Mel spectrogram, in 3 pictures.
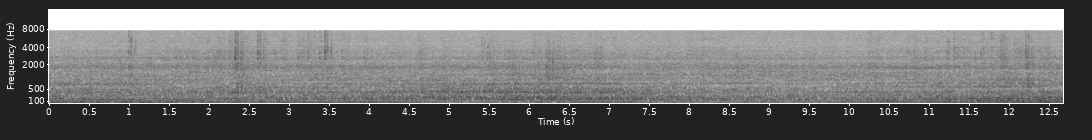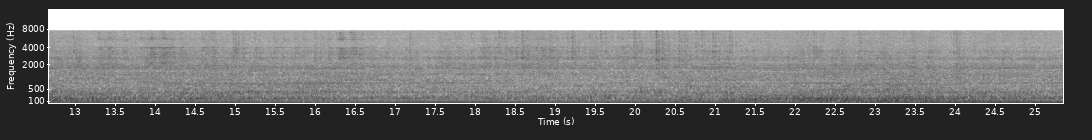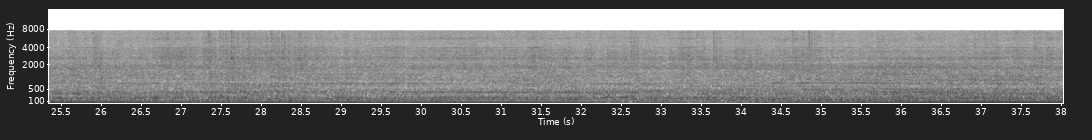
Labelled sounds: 13.8	14.3	vessel noise, 3.8 to 4.2 kHz

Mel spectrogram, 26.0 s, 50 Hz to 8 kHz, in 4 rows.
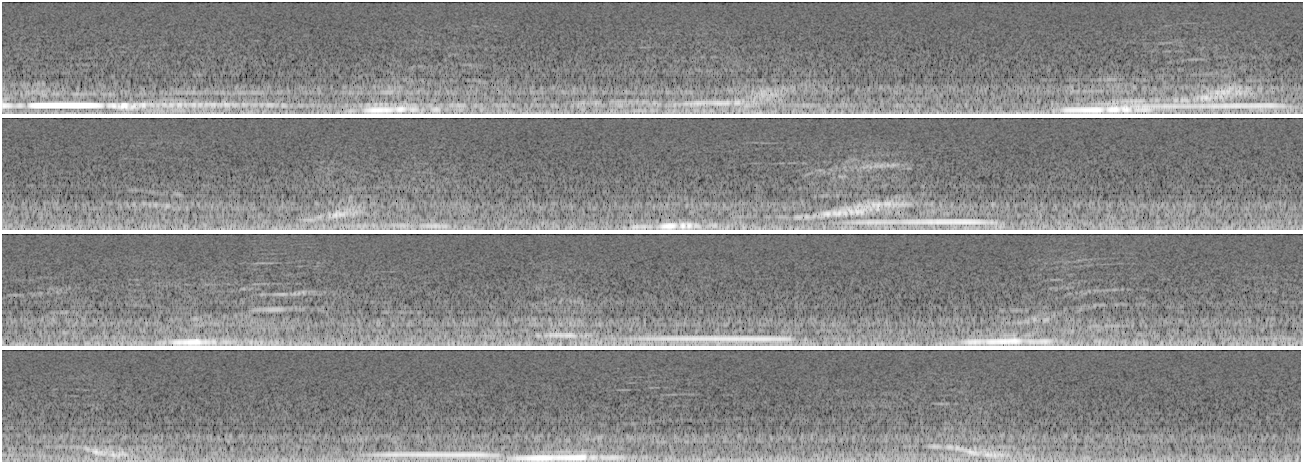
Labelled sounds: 7.1	7.4	humpback whale, 0.93 to 1.2 kHz
10.2	11.1	humpback whale, 0.80 to 4.1 kHz
13.0	13.4	humpback whale, 1.3 to 1.9 kHz
14.2	14.7	humpback whale, 0.96 to 3.7 kHz
18.3	18.7	humpback whale, 1.5 to 4.1 kHz
22.7	23.0	humpback whale, 2.2 to 2.4 kHz

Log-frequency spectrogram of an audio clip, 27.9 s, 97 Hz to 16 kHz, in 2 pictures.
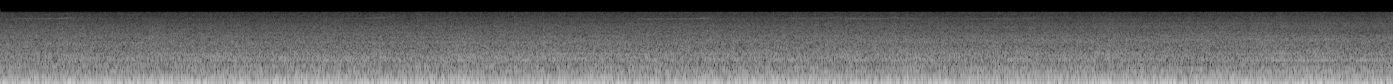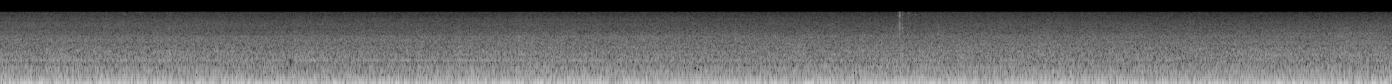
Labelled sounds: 3.6	3.9	killer whale, southern resident, 5.2 to 6.1 kHz
6.4	7.1	killer whale, southern resident, 4.1 to 5.3 kHz

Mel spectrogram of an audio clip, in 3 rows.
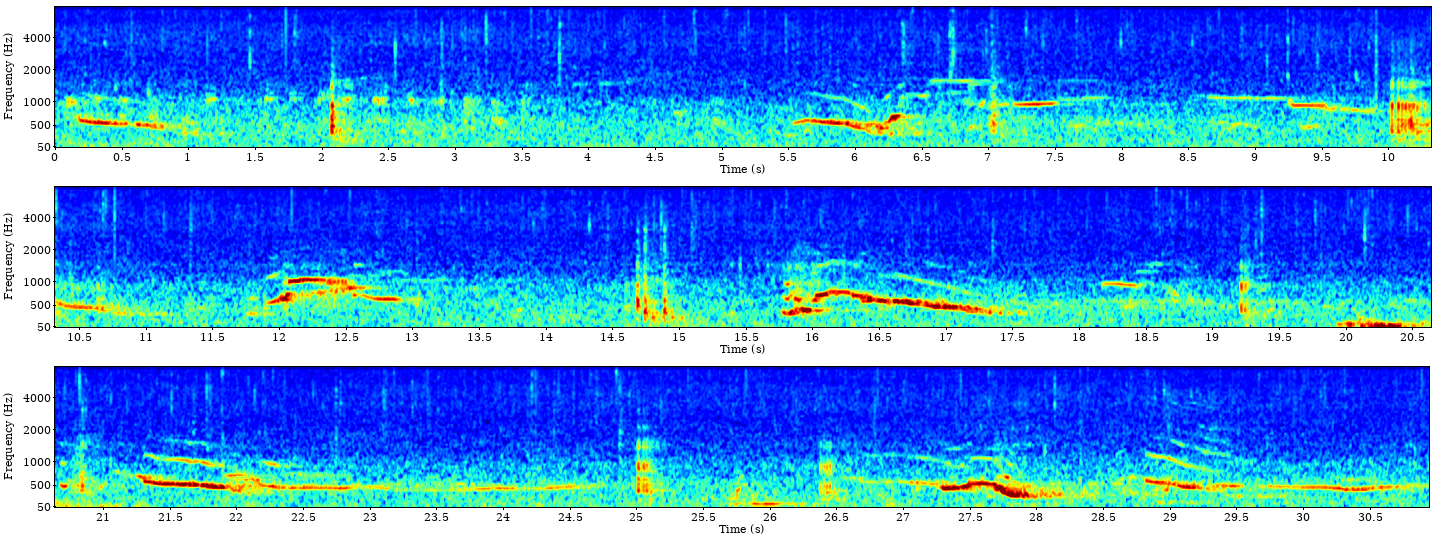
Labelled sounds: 5.6	7.9	humpback whale, 0.78 to 1.6 kHz
8.5	9.9	humpback whale, 0.78 to 1.2 kHz
10.0	10.3	croaking sound likely from a nearby submerged object, 1.3 to 1.6 kHz
12.0	12.7	humpback whale, 0.78 to 1.1 kHz
16.0	17.2	humpback whale, 0.78 to 1.6 kHz
18.1	18.5	humpback whale, 0.84 to 1.0 kHz
21.3	21.9	humpback whale, 0.88 to 1.7 kHz
26.7	27.3	humpback whale, 1.0 to 1.2 kHz
28.8	29.5	humpback whale, 0.78 to 1.8 kHz

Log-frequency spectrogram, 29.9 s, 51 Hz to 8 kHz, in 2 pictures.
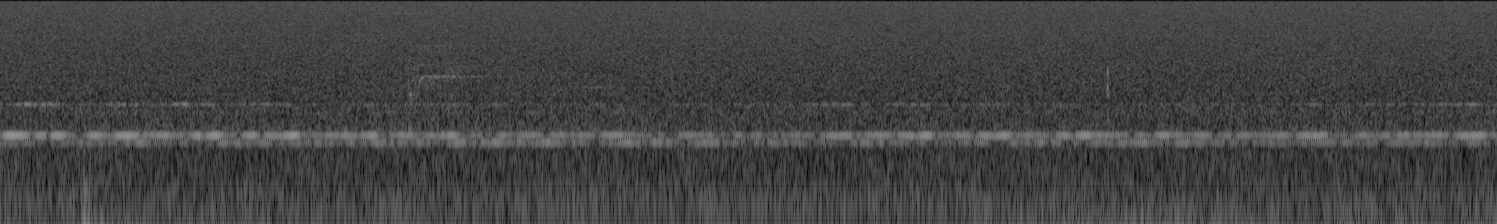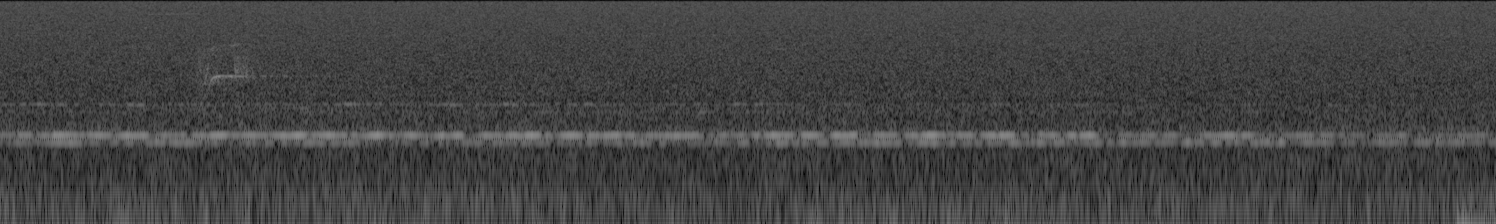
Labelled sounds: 4.2	4.6	killer whale, northern resident, 1.1 to 1.5 kHz
17.0	17.5	killer whale, northern resident, 1.2 to 1.8 kHz

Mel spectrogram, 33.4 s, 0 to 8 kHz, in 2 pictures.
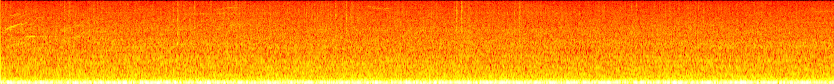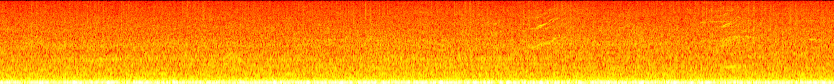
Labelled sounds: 0.0	0.7	killer whale, southern resident, 1.7 to 5.1 kHz

